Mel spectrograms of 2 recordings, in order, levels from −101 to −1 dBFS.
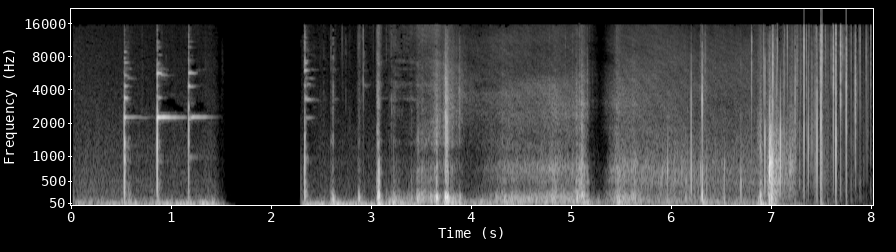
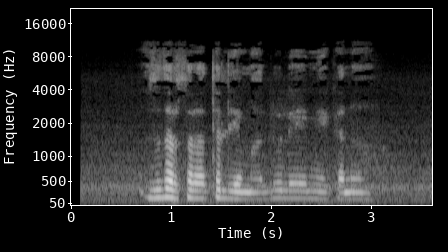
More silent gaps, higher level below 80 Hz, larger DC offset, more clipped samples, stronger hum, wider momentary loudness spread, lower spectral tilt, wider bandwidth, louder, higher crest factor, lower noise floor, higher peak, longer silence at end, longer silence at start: first, 1.64-2.29 s vs none; first, -38 dBFS vs -68 dBFS; neither; neither; neither; about the same, 16 LU vs 14 LU; second, -4 dB/octave vs -6 dB/octave; first, 16 kHz vs 11 kHz; first, -27 LUFS vs -31 LUFS; about the same, 28 dB vs 24 dB; first, under -90 dBFS vs -54 dBFS; first, 0 dBFS vs -8 dBFS; first, 0.25 s vs 0 s; about the same, 0.05 s vs 0.1 s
